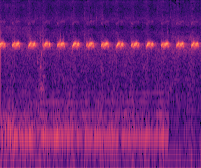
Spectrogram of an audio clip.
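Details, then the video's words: High, evenly repeated cricket chirps in a forest at night, around three per second, over a low steady hum that fades out near the end. "Cricket Night Forest Ambience"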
